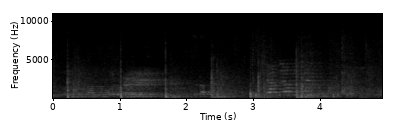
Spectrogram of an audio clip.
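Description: Sneakers squeak sharply on a court.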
